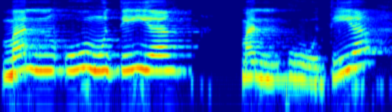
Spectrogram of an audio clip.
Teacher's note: dibaca jelas nun sukunnya, jelas hamzanya, kan tidak memantul.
